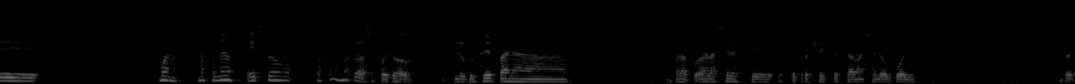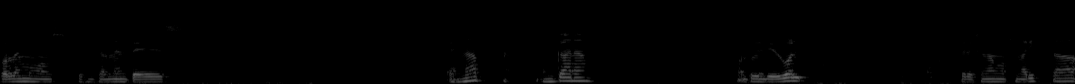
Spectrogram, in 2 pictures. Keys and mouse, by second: 0.6 alt+click, 9.2 Tab, 9.8 click, 10.0 shift+a, 11.4 click, 11.8 ctrl+alt+click, 12.5 click, 12.6 g, 12.9 z, 13.2 click, 13.7 alt+click, 18.4 alt+c, 19.4 alt+c, 19.6 alt+click, 19.9 ctrl+Tab, 20.2 ctrl+2, 20.5 right click, 20.8 alt+click, 21.4 ctrl+Tab.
